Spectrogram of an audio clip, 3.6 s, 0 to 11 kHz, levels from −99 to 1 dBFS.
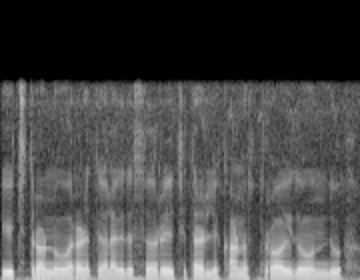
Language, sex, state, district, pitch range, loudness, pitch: Kannada, male, Karnataka, Koppal, 110-115 Hz, -16 LUFS, 115 Hz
